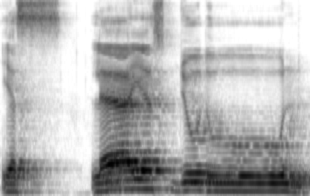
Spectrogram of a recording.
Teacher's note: യസ് എന്ന് വ്യക്തമാക്കി സീനിനുള്ള സഫീർ എന്ന സിഫത്ത് അതൊക്കെ പൂർണ്ണമായി നൽകി വ്യക്തമാക്കി ഉച്ചരിക്കണം.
